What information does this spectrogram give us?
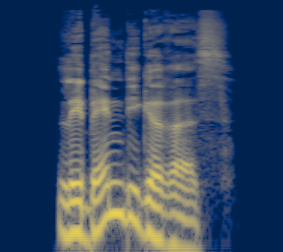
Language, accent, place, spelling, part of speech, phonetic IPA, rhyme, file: German, Germany, Berlin, lebendigeres, adjective, [leˈbɛndɪɡəʁəs], -ɛndɪɡəʁəs, De-lebendigeres.ogg
- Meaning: strong/mixed nominative/accusative neuter singular comparative degree of lebendig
